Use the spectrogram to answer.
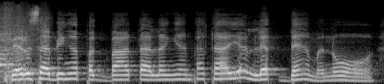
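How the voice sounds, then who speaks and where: Over noticeable background noise, a woman talks fairly slowly at a fairly high pitch. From Cavite, Philippines. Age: old. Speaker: teacher and radio host. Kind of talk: radio talk show advice. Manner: loud.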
